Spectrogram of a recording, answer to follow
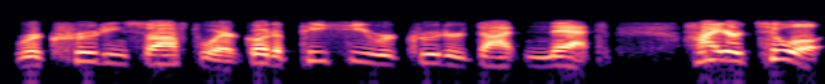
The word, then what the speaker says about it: Hiretual: Apparently, it's supposed to be hire chew-all, but I don't pronounce it that way.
